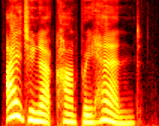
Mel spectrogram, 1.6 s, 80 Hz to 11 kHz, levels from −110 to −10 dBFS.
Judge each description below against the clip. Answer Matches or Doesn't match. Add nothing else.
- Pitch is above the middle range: Matches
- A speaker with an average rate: Matches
